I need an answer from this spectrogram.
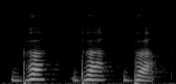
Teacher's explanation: Очень мягкий, очень. Никакого взрывного Б у нас быть не может здесь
